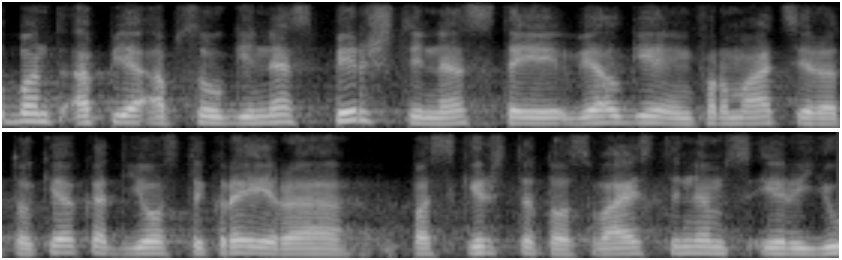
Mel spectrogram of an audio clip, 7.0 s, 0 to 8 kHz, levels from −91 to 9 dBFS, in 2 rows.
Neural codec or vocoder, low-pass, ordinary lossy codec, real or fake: codec, 16 kHz in and 24 kHz out, 1 kbps, XY-Tokenizer; 7.2 kHz; Opus, 24 kbps; fake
